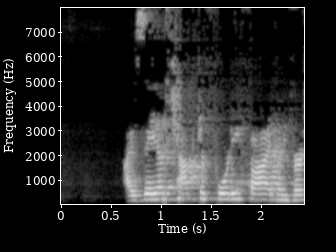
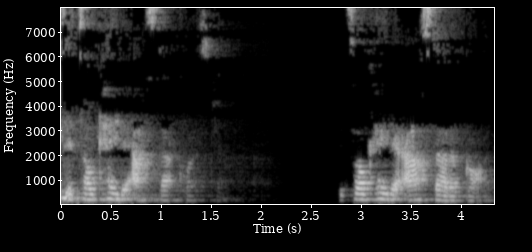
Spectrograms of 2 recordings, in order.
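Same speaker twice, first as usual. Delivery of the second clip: much softer, gently reassuring; soft reassurance; 2 semitones lower, 7 dB quieter than usual. Real, not acted. Telling the women it is okay to ask God why, softly. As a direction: ease their guilt quietly.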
